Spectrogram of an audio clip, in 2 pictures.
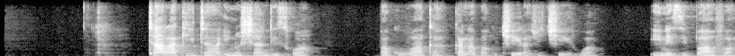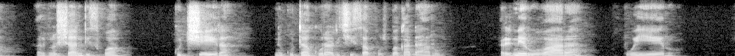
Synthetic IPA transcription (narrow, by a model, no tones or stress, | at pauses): tʰaɾakitaʔino̞ʃandiswa | pakuʋakakanapakut͡ʃe̞ɾaʐit͡ʃe̞rwa | ine̞zibʱava | rino̞ʃandiswa | kut͡ʃe̞ɾa | ne̞kutakuɾarit͡ʃisakwakaɗaro̞ | rine̞ruʋaɾa | rwe̞je̞ːro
